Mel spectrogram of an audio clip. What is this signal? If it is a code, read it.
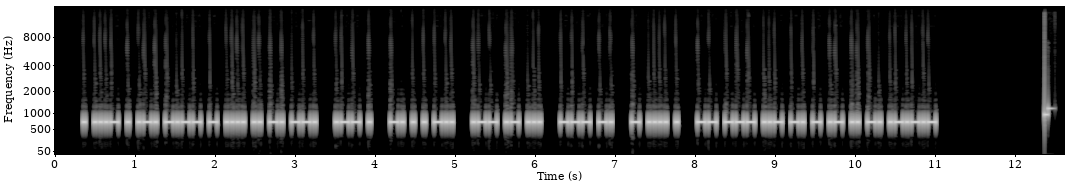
Morse code, heard as a keyed tone, about 36 wpm, 700 Hz. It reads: EVERYTHING WE NEED WAS ON THE MOUNTAIN.
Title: Sentences from Top 1000 Words - Review Part 1 - 35wpm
